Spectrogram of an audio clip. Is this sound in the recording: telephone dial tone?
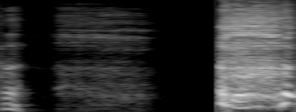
no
